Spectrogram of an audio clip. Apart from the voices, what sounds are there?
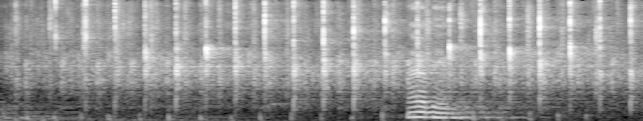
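applause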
